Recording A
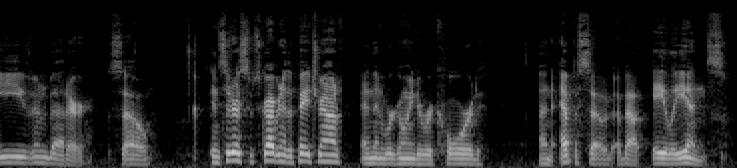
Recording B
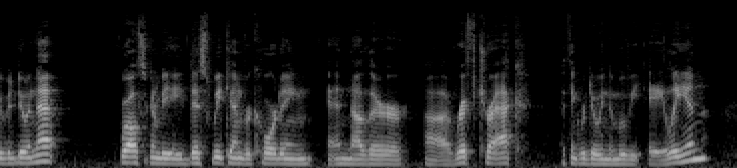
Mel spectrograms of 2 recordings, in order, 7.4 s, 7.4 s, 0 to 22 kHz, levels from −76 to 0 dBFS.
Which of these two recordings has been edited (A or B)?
A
